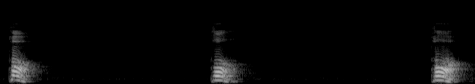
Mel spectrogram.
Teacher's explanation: je bloque l'air, je ferme la voie respiratoire au fond de la gorge et je libère. Qa, qa, qa, je bloque et je libère.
